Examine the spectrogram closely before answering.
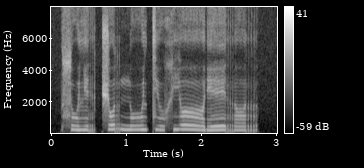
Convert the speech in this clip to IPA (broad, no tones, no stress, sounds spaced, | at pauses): s u lʲ e r t͡ʃ o r n uː lʲ tʲ uː x j ɤː ɾʲ eː r ɤ r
